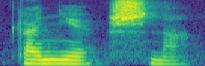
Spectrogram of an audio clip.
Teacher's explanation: ЧН dans le mot конечно se lit tout simplement comme ch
